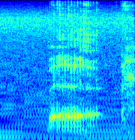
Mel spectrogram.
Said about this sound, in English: You know what that sound means? I failed. No, I just had to burp.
